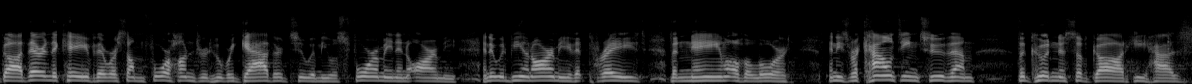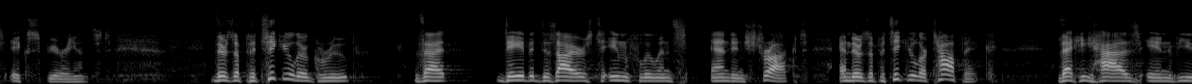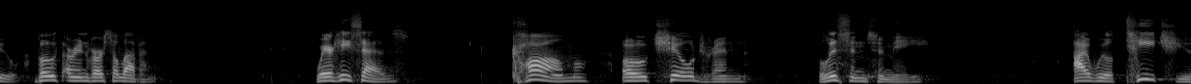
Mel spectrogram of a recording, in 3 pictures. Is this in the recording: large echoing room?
yes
